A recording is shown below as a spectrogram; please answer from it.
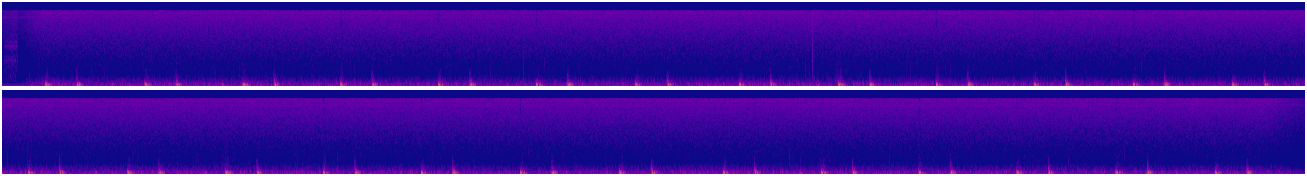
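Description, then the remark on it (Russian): A steady heartbeat heard through a stethoscope at the tricuspid valve auscultation point, low muffled lub-dub pairs repeating at a regular resting rhythm, the first sound of each pair louder, with a soft hum underneath and no voices. “Аускультативная картина здесь близка определяемой на верхушке, однако громкость тонов несколько меньше. Обратите внимание на преобладание громкости первого тона.”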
